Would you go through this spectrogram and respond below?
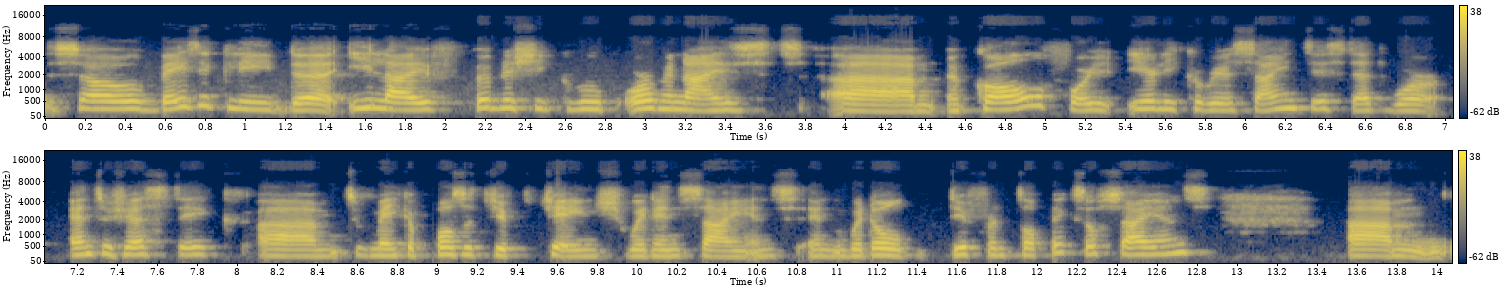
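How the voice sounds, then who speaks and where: A young woman speaking as a guest researcher on an online panel, explaining informally with a halting delivery. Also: medium pitch, fairly even intonation, a bit bright. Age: young adult. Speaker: guest, PhD student researcher. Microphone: video call. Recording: dull, lo-fi video call audio.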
